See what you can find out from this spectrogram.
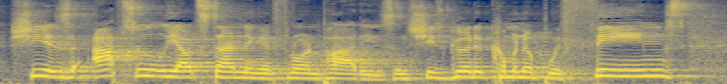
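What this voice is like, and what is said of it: British accent. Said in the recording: “I'm saying parties, not potties, which often happens with my British accent”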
